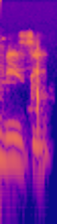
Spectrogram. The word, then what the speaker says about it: busy: Bacanya busy. Tulisannya busi tapi bacanya busy ya.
